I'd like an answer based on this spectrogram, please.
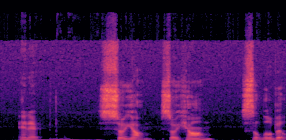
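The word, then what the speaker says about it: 소향: I'm pretty sure it's SoHyang. Is that correct? Like the H is semi-silent, and it SoHyang.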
